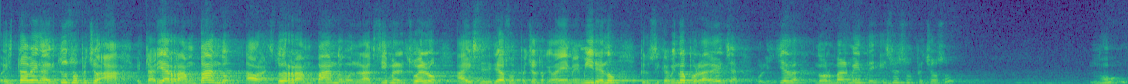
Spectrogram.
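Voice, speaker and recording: A man's voice: sits high, fairly bright tone. A man giving a law lecture, telling stories with sound effects and many rhetorical questions. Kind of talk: lively lecture with anecdotes. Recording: echoey hall recording.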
